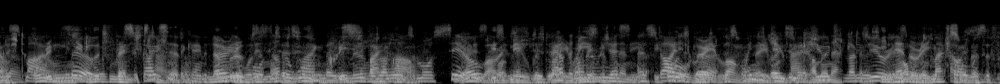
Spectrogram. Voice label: male inst mix; SiSEC11; underdetermined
